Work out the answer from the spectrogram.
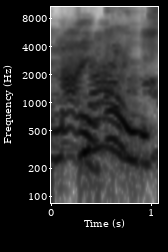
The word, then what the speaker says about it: knife: A knife. Knife. Remember, KN has a silent letter. That K is silent.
